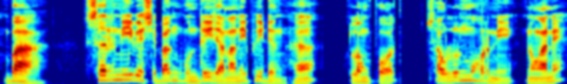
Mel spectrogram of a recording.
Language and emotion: Bodo, neutral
